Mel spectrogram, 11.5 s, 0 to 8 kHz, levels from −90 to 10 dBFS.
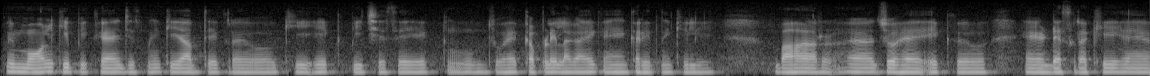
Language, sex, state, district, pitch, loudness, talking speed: Hindi, male, Jharkhand, Sahebganj, 110 Hz, -27 LUFS, 165 wpm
